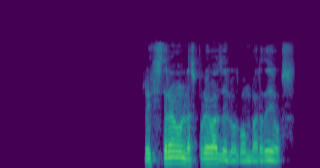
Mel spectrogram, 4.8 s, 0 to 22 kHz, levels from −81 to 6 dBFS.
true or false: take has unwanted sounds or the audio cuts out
false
